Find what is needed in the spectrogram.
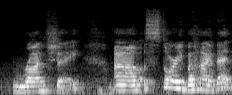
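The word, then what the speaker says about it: Ronsha: So my middle name is Ron Shay. So it is spelled R O N S H A. Ron Shay.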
